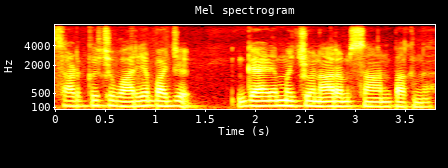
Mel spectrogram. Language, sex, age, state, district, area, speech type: Kashmiri, male, 18-30, Jammu and Kashmir, Kulgam, rural, spontaneous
